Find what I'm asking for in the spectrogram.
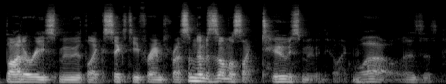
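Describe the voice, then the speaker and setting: A man's voice: lowish voice, fairly even intonation, fairly quick, fairly bright tone. A man hosting a gaming podcast, talking informally and enthusiastically in casual conversation. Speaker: podcast host.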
